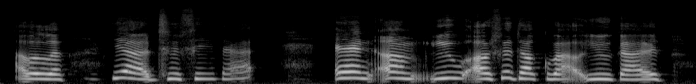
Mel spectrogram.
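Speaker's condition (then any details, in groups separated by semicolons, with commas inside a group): Cerebral palsy; with developmental disabilities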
